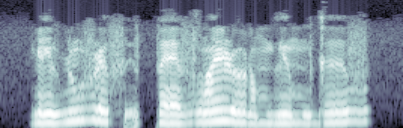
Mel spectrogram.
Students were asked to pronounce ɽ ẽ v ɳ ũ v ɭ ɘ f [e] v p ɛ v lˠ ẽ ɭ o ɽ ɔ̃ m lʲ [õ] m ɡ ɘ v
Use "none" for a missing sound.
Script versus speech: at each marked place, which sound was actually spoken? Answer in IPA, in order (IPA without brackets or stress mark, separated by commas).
ḛ, õ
